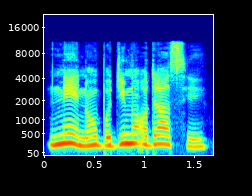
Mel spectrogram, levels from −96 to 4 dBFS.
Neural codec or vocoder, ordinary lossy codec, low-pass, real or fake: codec, 24 kHz, 0.9 kbps, WavTokenizer, medium speech release version 1; none; 10.8 kHz; fake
